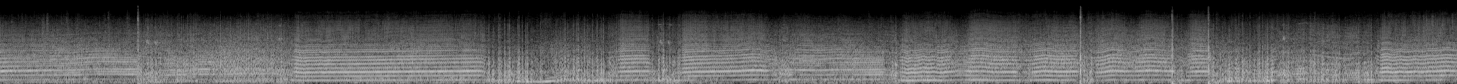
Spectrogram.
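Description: Tyres crunch and hiss over a snowy road.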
